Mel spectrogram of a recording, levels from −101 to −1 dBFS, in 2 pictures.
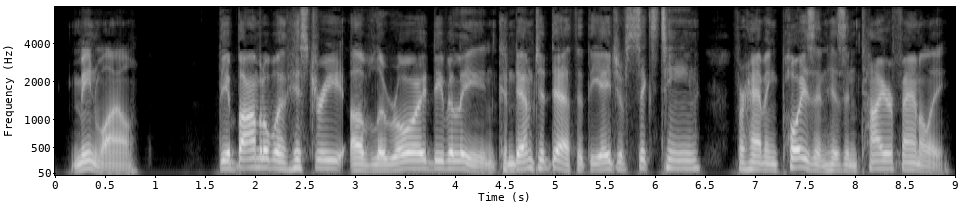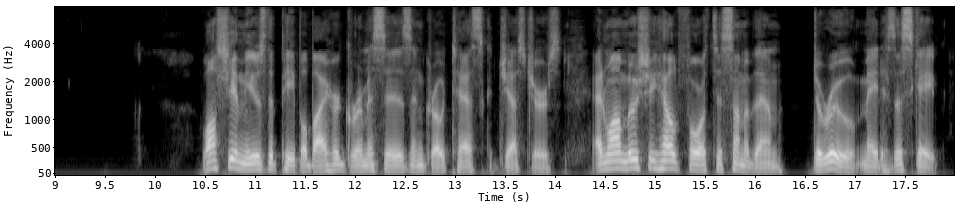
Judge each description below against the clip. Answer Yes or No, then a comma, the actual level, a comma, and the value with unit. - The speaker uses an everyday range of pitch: No, wide, 6.0 semitones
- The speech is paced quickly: No, average, 155 wpm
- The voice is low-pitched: Yes, low, 115 Hz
